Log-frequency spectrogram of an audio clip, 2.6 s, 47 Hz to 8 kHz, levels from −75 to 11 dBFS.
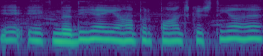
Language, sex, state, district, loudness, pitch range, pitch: Urdu, female, Andhra Pradesh, Anantapur, -27 LUFS, 195-225 Hz, 200 Hz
